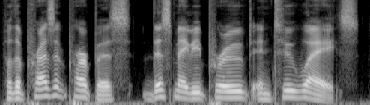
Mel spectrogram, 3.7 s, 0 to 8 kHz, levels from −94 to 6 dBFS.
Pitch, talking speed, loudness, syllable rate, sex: 130 Hz, 180 wpm, -17 LUFS, 4.3 syllables/s, male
